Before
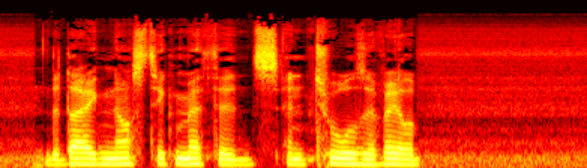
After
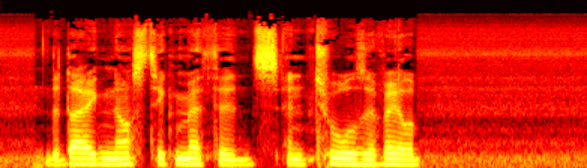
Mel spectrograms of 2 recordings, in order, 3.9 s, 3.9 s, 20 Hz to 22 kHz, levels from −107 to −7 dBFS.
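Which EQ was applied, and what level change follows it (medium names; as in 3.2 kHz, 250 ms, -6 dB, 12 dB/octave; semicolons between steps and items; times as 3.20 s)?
treble shelf 4.6 kHz +7.5 dB; 0.0 dB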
